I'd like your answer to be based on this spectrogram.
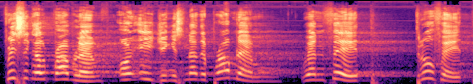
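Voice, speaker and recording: A man's voice: very high voice, moderate pace, a bit bright, in a large hall. A man in his fifties with a Filipino accent, preaching a sermon as guest pastor, emphatic and repeating phrases for stress. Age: 50s. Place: church.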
